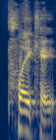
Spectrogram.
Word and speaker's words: placate: This word has 2 syllables and the stress is on that first syllable, placate.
